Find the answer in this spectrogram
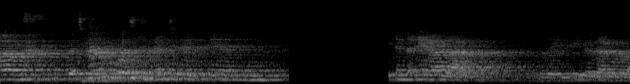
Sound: chuckle

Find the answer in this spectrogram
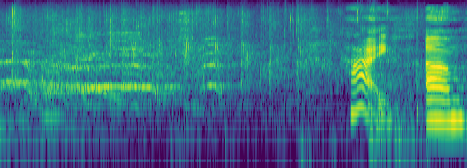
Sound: crowd cheering and applauding

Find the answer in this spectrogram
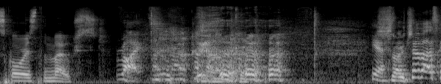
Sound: laughter

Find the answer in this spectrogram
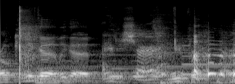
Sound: everyone laughs

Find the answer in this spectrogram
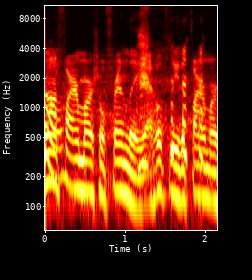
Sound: laughs

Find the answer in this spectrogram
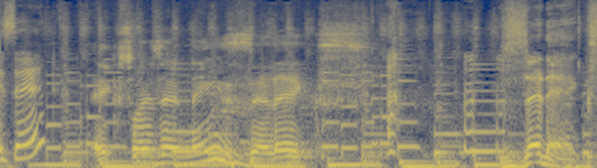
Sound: laughs

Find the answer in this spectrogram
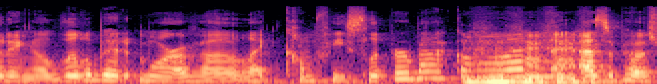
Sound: chuckles

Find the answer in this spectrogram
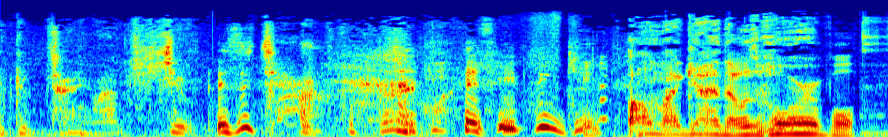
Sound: laughing

